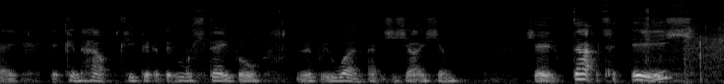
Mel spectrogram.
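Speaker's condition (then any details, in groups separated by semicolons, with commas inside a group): Cerebral palsy; affects one foot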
